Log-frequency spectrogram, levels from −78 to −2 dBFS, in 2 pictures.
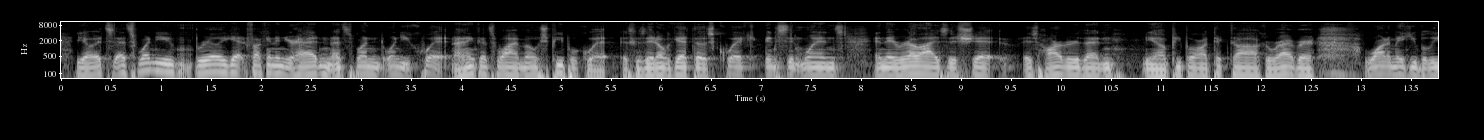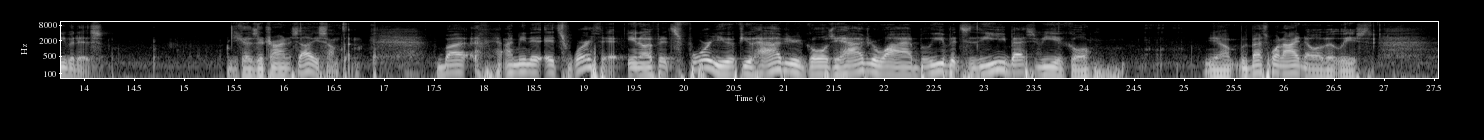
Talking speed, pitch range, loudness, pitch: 220 wpm, 85-105 Hz, -24 LUFS, 95 Hz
